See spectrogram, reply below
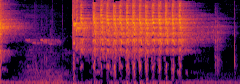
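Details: Lure sound of a Greater green leafbird for luring and training birds: a fading high chatter and a short whistle, then a loud harsh buzzy series of pulsed notes, about four per second, that dies away.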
